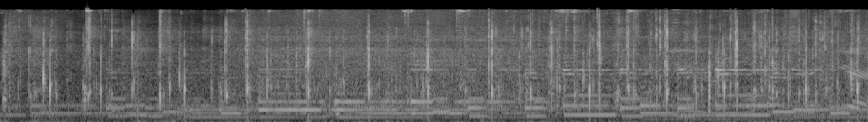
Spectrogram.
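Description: Horses' hooves clip-clopping at a walk on a paved road, about three or four hoofbeats a second, under background music with held notes.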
